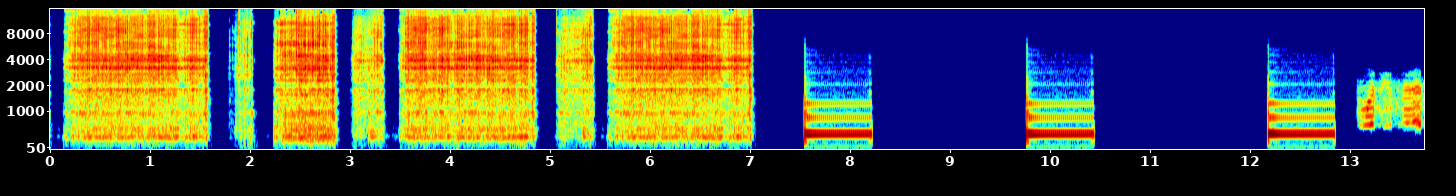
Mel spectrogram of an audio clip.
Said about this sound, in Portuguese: Vamos já ligar para a CMTB. Isso, isso, liga, liga, liga.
